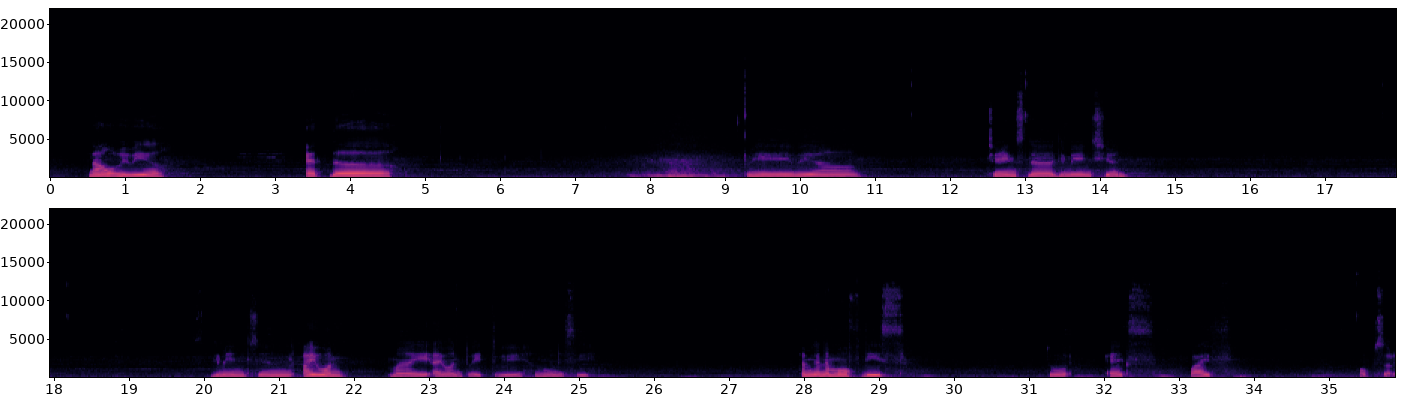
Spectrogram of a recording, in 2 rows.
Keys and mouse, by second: 8.8 middle click, 9.3 n, 11.2 middle click, 13.1 middle click, 15.2 middle click, 16.1 Tab, 17.9-19.3 right drag, 19.5 Tab, 21.4 middle click, 22.4 middle click, 24.3 KP_1, 24.8-27.0 middle drag, 27.7 middle click, 30.1 click, 30.2 middle click, 31.0 click, 31.8 middle click.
